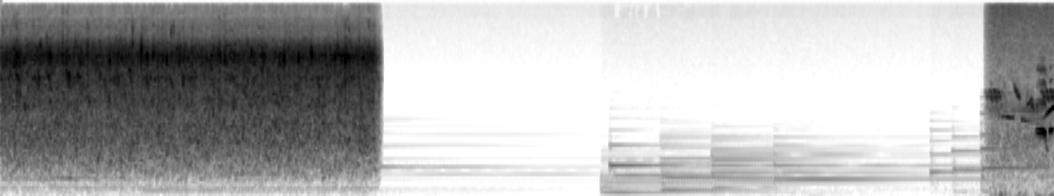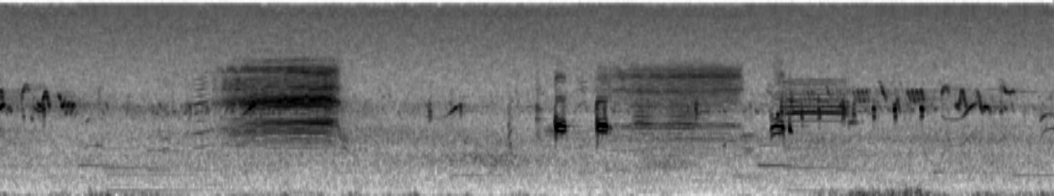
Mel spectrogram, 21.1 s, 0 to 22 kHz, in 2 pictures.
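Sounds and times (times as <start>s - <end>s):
harsh buzzy bird calls: 9.9s - 19.2s
birds chirping and whistling: 9.9s - 21.0s.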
